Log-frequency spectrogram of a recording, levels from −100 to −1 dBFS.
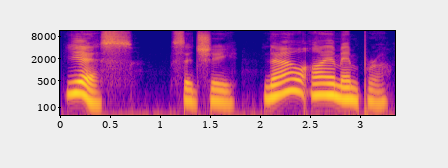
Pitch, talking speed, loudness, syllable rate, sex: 185 Hz, 125 wpm, -17 LUFS, 3.5 syllables/s, male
